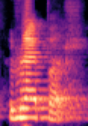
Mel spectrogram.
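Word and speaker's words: wrapper: एन लगाते हैं next रैपर रैपर में डब्लू साइलेंट है हम आर को देखेंगे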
